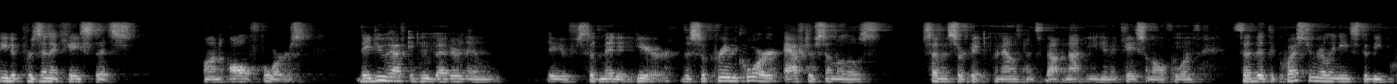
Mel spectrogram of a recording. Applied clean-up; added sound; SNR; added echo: neural mask model DeepFilterNet 3.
